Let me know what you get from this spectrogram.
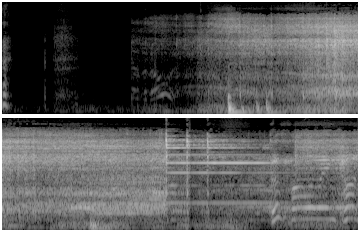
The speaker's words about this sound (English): Where like there's a moment of silence and then the bell hits and then the music hits.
